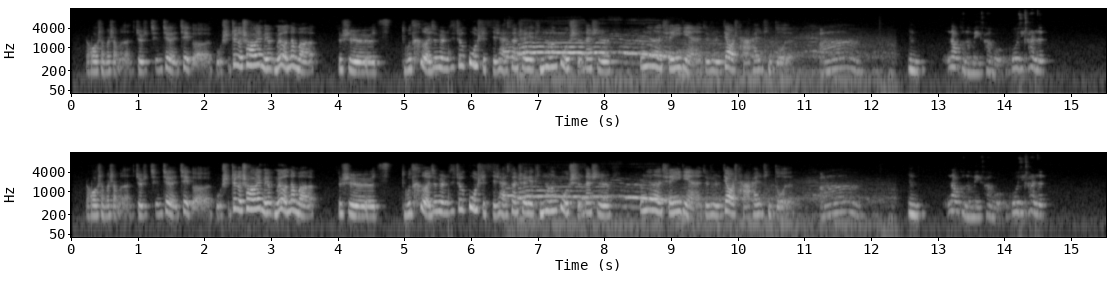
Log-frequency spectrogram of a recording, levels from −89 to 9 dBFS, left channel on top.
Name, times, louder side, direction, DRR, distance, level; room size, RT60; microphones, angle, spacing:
voice 1, 0.2-3.6 4.0-4.6 5.0-8.1 8.5-10.8 12.6-12.8, equal, 10° right, 0.3 m, -27 dB
sound 1, 6.5-12.4, left 3 dB, 90° left, 1.0 m, -31 dB
voice 2, 11.2-11.9 13.1-14.6, left 1 dB, 55° left, 1.4 m, -35 dB
3.9 x 2.4 x 3.3 m
head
